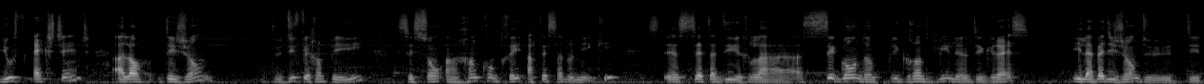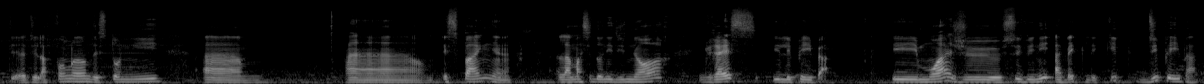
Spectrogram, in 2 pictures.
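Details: 28-year-old Brazilian man who stutters, speaking non-native French, who says his stuttering very often includes silences and at other times many repetitions; stuttering.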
